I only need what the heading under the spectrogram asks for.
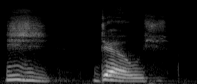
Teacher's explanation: It's a D sound, O as in go, and then the Z sound as in vision.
